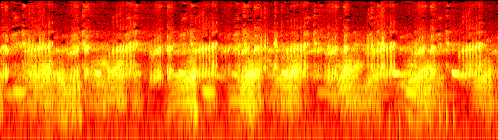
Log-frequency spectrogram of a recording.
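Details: Numerous frogs calling at once, rhythmic raspy croaks repeating in quick pulses with scattered short tonal peeps.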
